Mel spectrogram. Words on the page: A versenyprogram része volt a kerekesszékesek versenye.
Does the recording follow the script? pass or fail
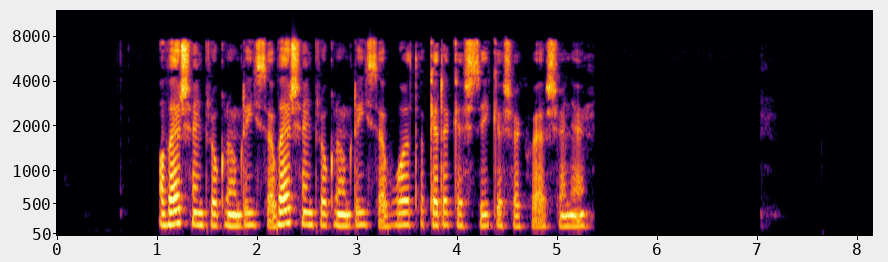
fail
